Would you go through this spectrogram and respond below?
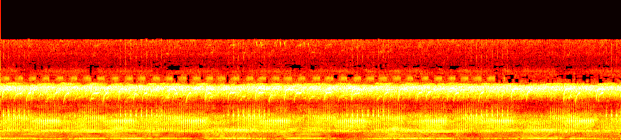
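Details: Frogs said to be calling for rain: a dense chorus of droning, harmonic croaks with pulsed notes repeating about twice a second, over a steady high-pitched insect whine throughout.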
